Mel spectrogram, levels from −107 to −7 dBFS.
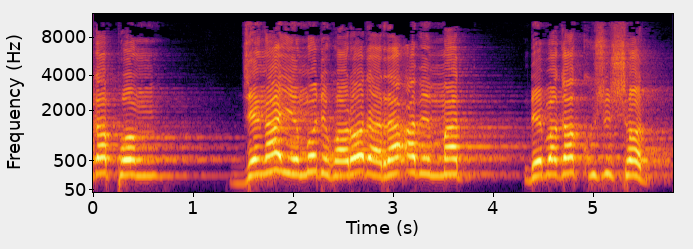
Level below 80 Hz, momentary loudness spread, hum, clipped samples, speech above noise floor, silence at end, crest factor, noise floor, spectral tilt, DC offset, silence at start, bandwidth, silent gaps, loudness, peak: -66 dBFS; 13 LU; none; under 0.1%; 29 dB; 0.05 s; 16 dB; -43 dBFS; -3.5 dB/octave; under 0.1%; 0 s; 10.5 kHz; none; -15 LUFS; 0 dBFS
